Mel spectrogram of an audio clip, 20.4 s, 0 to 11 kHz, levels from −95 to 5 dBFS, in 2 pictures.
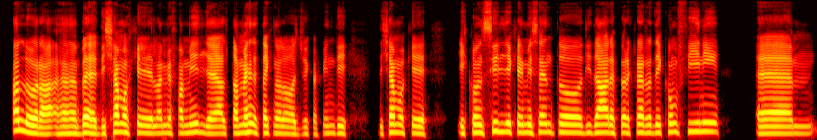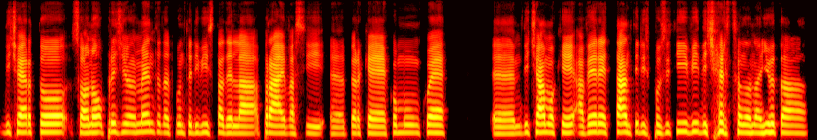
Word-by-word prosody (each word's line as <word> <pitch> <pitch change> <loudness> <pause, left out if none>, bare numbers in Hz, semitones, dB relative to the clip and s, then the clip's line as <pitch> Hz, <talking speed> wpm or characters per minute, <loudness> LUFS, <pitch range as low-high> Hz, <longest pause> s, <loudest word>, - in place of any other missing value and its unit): Allora, 165 -7 +3
eh, 165 - 0
beh, 175 -3 +5
diciamo 195 +5 +2
che 175 0 -1
la 175 0 -2
mia 175 0 -3
famiglia 180 0 -1
è - - +2
altame 175 +3 +1
tecnologica, 160 -4 -3
quindi, 170 +1 -6 0.4
diciamo 185 +3 0
che 165 -2 -2 0.3
i 170 -3 -4
consigli 195 +5 +1
che 195 -1 -1
mi 185 0 0
sento 190 0 0
di 180 +1 -6
dare 185 -1 +3
per 180 0 -2
creare 190 0 +1
dei 185 0 -2
confini, 210 +1 -2 0.5
ehm, 165 0 +1
di 190 +1 -9
certo 195 0 +3
sono 185 +1 +2
principalmente 200 +1 -1
dal 180 -3 -5
punto 185 0 -5
di 180 - -4
vista 190 0 -3
della 170 -1 +1
privacy. 170 -2 0
Ehm, 155 -1 -8
perché 165 -1 0
comunque, 185 -1 -1 0.5
ehm, 160 0 -2
diciamo 190 +1 +2
che 185 +1 0
avere 190 +2 +1
tanti 195 -1 +3
dispositivi 190 +3 -4
di 195 -2 -3
certo 205 0 0
non 185 -1 +1
aiuta 180 -1 +1
180 Hz, 145 wpm, -21 LUFS, 170-190 Hz, 0.5 s, beh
